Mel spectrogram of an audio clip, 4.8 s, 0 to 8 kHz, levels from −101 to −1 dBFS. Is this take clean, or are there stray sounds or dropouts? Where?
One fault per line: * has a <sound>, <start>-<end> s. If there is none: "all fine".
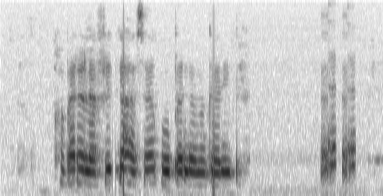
* has a laugh, 4.0-4.4 s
